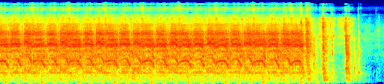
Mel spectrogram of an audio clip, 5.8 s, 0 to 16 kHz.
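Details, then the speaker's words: Old John Deere 350B crawler dozer diesel, injector lines cracked while cranking: steady cranking, never catches; no fuel spurts from the injectors, so no fuel is reaching them. "Not seeing anything. That's not a good sign. That means we're not getting fuel."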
